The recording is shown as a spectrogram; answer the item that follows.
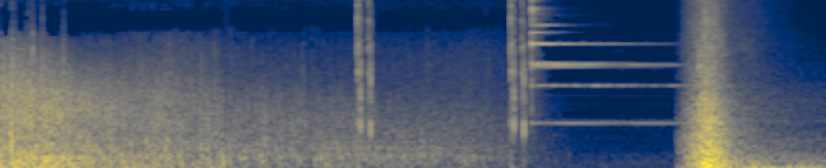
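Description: Explosion sound effect: a boom that dies away over about three seconds, then a bright bell-like ding about four seconds in, then a louder rushing boom that swells and fades near the end.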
